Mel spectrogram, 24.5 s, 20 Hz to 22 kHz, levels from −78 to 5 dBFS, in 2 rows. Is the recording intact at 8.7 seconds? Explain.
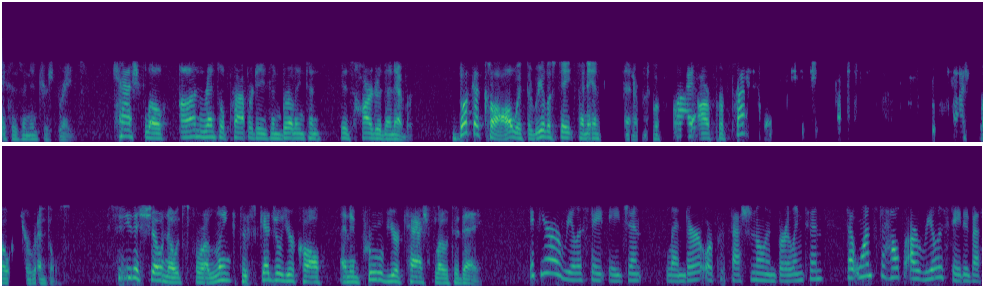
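No. From 8.65 to 8.69 s a brief scrap of a second voice appears under the speech, faint at about 25 dB below the talker. It is most likely the other side's voice leaking through: the far end played on the talker's loudspeaker, reached the microphone, and the echo canceller let a 40 ms fragment slip past. It is short, a momentary fragment rather than anything continuous.

The same moment also carries the G.729 codec damage present across the whole clip. The sound fits an 8 kbit/s G.729-family coder, which models the voice with a vocal tract filter, a pitch predictor and a few pulses per 5 ms subframe instead of coding the waveform. The result is plainly audible: slightly rough, synthetic speech with nothing above 4 kHz, so sibilants and brightness are missing.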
